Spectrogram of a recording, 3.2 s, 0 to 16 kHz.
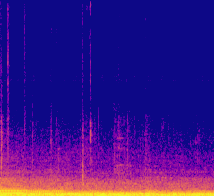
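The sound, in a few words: BMW M2 CS car driving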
